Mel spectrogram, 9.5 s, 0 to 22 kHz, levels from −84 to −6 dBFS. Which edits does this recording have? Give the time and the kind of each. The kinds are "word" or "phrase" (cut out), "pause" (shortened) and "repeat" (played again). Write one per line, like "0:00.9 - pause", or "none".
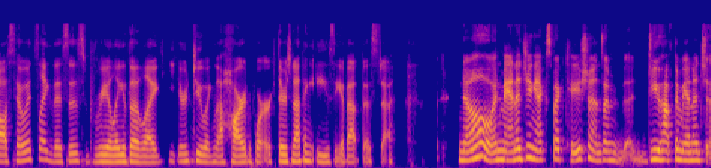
none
